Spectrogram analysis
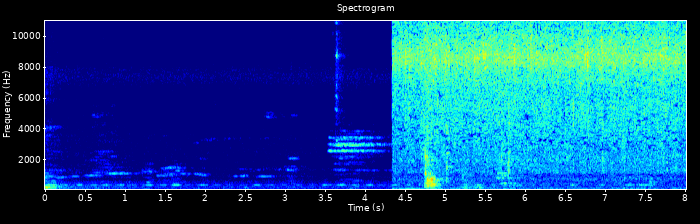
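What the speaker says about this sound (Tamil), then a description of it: "நல்ல பொன்னிறமாட்டு வதக்கணும்." A quiet stretch gives way to a steady, hissing sizzle of onions sautéing in oil for tomato chutney, continuous and fairly close.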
